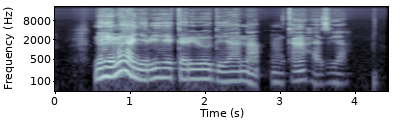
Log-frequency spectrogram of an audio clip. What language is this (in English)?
Igbo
